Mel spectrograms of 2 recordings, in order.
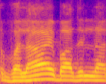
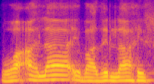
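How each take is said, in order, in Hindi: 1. 'wa' और 'ala' मिलकर 'wala' हो जाते हैं। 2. 'wa' और 'ala' अलग-अलग शब्द की तरह रहते हैं।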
